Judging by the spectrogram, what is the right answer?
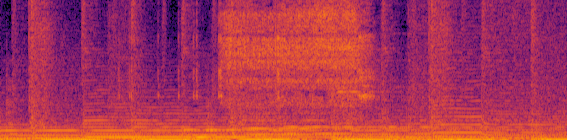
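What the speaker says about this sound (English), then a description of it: "take some brake clean and spray inside the nozzle" Brake cleaner hisses in short spray bursts into a waste oil burner nozzle, against a steady mechanical hum with rhythmic thumping, close by.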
